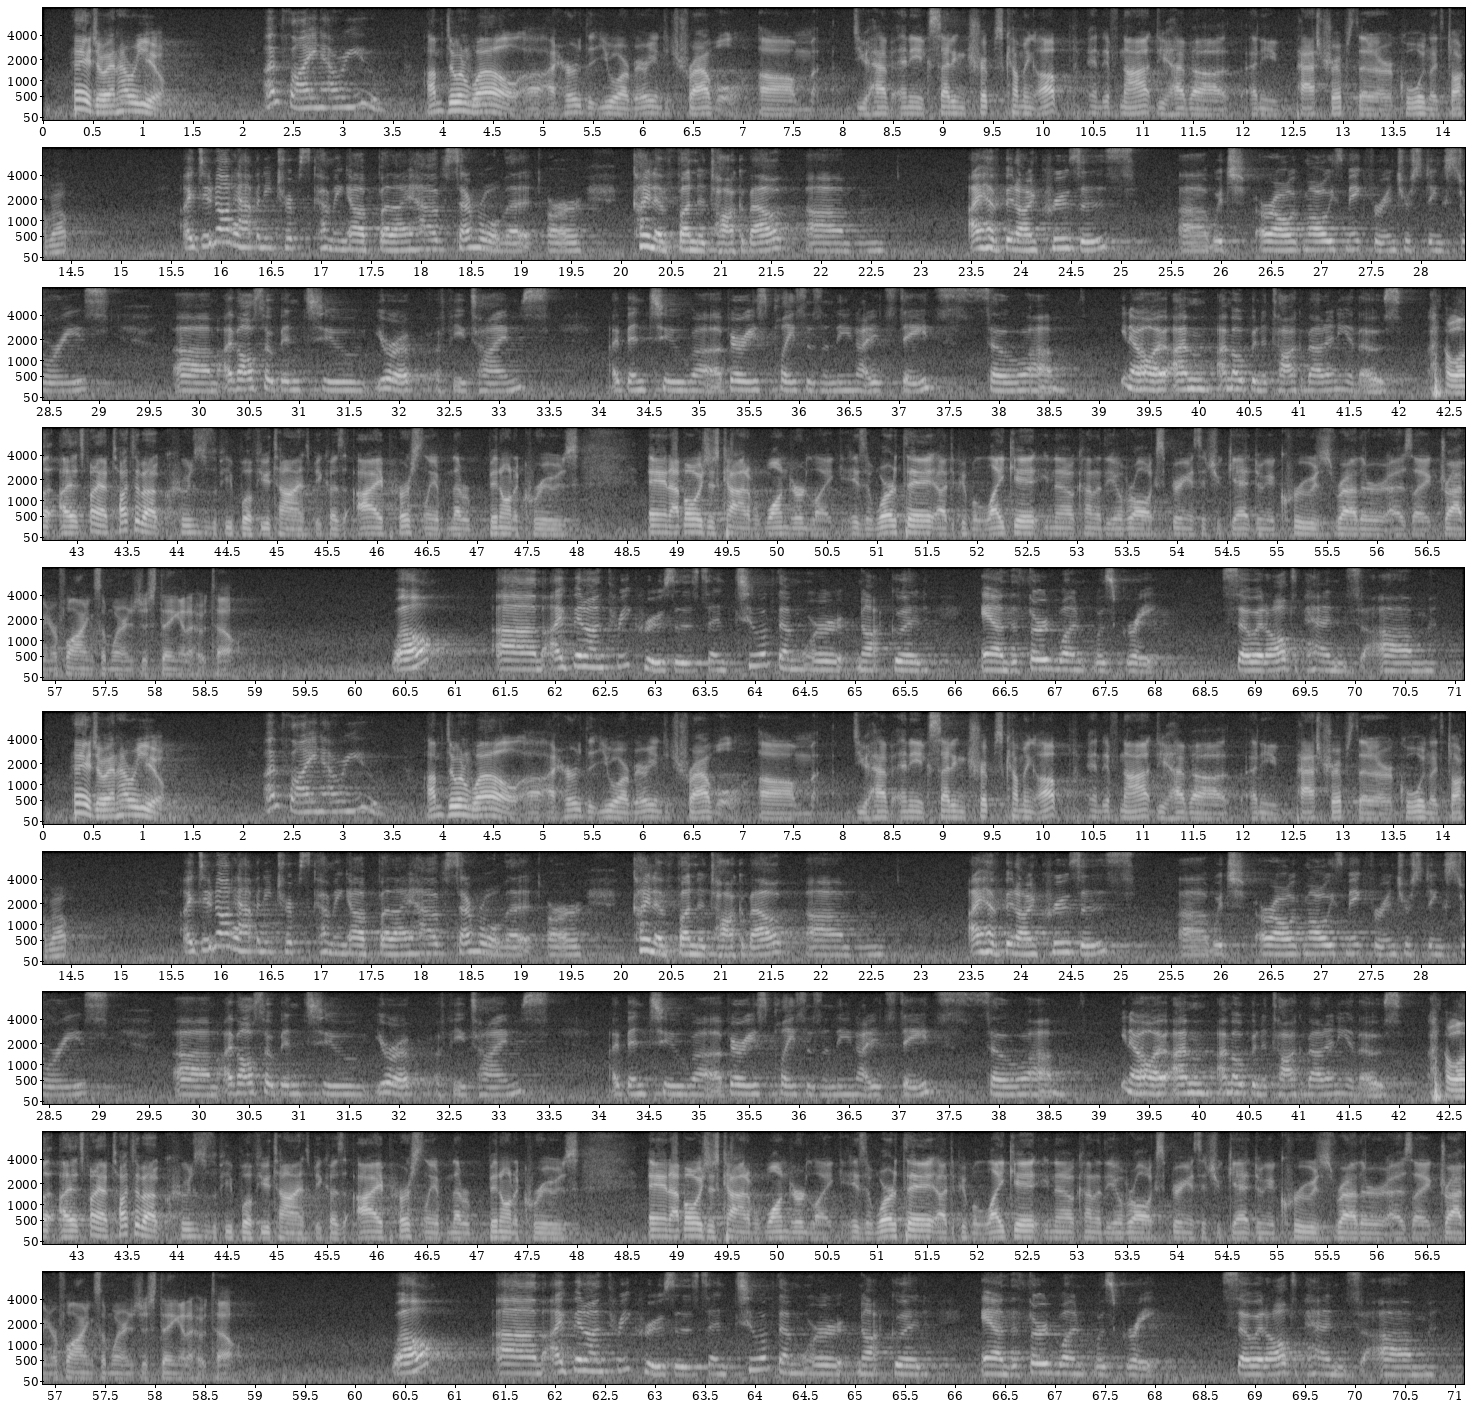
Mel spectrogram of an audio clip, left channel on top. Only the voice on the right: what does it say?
Hey Joanne, how are you?
I'm doing well. Uh, I heard that you are very into travel. Um, do you have any exciting trips coming up? And if not, do you have uh, any past trips that are cool you'd like to talk about?
<laughs> Well, I, it's funny. I've talked about cruises with people a few times because I personally have never been on a cruise, and I've always just kind of wondered, like, is it worth it? Uh, do people like it? You know, kind of the overall experience that you get doing a cruise rather as like driving or flying somewhere and just staying at a hotel.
